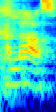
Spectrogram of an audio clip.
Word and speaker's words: Kalas: Dr. Kalas with an accent on the end.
